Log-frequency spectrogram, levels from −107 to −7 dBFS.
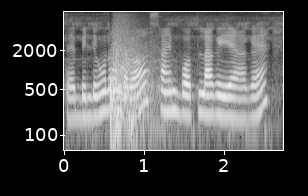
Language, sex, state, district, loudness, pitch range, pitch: Chakma, female, Tripura, Dhalai, -20 LUFS, 190-220 Hz, 200 Hz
